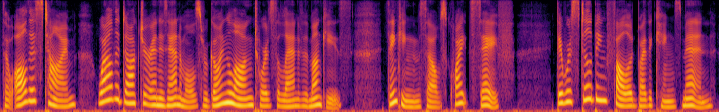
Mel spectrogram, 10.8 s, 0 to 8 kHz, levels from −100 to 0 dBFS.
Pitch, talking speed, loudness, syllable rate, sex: 200 Hz, 180 wpm, -16 LUFS, 5.3 syllables/s, female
